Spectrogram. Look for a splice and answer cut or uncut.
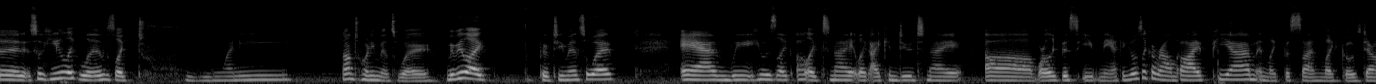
cut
